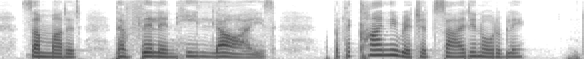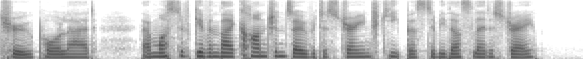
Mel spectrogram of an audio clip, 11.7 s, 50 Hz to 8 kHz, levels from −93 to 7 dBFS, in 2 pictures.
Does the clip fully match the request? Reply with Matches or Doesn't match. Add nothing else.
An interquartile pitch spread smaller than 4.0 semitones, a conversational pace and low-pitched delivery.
Doesn't match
